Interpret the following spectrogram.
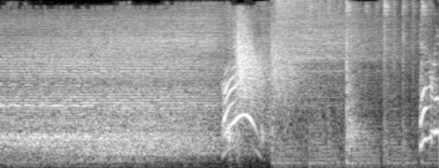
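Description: Dramatic TV-serial background music, with a sudden swishing sound-effect sting about halfway through that rises and falls in pitch.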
